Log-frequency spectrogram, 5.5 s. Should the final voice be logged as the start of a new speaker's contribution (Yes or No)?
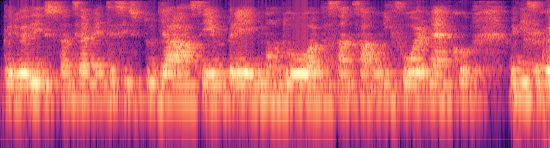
No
